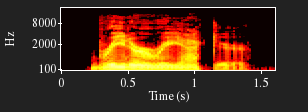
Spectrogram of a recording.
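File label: "breeder reactor", British English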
